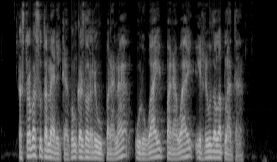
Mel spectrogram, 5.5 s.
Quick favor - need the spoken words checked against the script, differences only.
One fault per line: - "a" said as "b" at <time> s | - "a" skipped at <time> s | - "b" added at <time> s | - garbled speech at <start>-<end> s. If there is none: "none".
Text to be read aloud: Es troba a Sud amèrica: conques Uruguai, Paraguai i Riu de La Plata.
- "dels rius Paranà" added at 1.7 s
